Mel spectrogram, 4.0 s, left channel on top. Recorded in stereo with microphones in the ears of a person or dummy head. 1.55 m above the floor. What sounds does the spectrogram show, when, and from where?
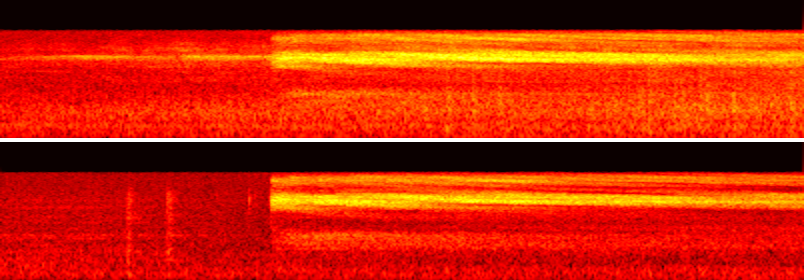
1.4 s laughter: 30° right (ahead or behind), 2 m; by 4.0 s 60° left (ahead or behind), 2.5 m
